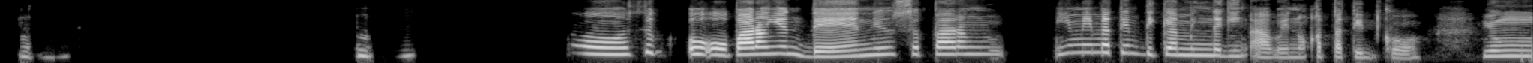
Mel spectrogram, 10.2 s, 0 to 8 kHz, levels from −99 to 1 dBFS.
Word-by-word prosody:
Mm. 200 -1 -21 1.9
Mm. 240 0 -12 1.1
Oh, 305 -3 +1
sup 380 -1 -6 0.2
oo, 300 -2 +2
parang 300 +2 +9
'yon 325 -5 -1
din, 225 +6 +2
'yong 305 +1 -7
sa - - -4
parang 315 0 -1 0.4
'yong 360 +4 -10
may 380 - -3
matindi 360 -4 -1
kaming 270 -2 -2
naging 235 -1 -4
away 185 -1 -4
no'ng 185 0 -13
kapatid 195 -3 -8
ko. 160 0 -11 0.4
'Yong, 235 +1 -5
275 Hz, 125 wpm, -21 LUFS, 215-315 Hz, 1.9 s, parang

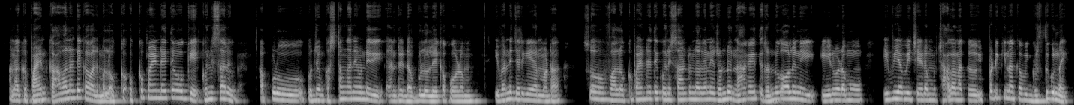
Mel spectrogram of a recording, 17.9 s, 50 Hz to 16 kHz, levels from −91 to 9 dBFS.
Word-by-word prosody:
ఆ - - -10
నాకు 160 0 -1
ప్యాంట్ 165 +5 +3
కావాలంటే 205 +9 +1
కావాలి. 165 -6 +2
మళ్ళీ - - +3
ఒక్క 145 - -6
ఒక్క 160 +8 -3
ప్యాంటైతే 225 0 +1
ఓకె, 210 -4 0 0.2
కొన్నిస్తారు. 200 +1 +1 0.5
అప్పుడు 185 +3 +2 0.5
కొంచెం 160 +2 0
కష్టంగానే 195 +6 -1
ఉండేది. 180 -5 +2 0.2
అంటే 150 +1 -1
డబ్బులు 150 +1 +2
లేకపోవడం 145 0 +1 0.5
ఇవన్నీ 170 +6 +1
జరిగేయనమాట. 160 -5 0 0.6
సో, 215 - -4 0.3
వాళ్ళొక్క 165 0 -1
ప్యాంటైతే 195 +2 0
కొన్నిస్తా 180 0 -1
అంటున్నారు 190 0 +1
కానీ 190 0 +1
2 190 +4 +4 0.2
నాకైతే, 200 +3 -2
2 165 +6 +2
కావాలని 200 -3 +3 0.3
ఏడవడము. 170 +1 +1 0.5
ఇవి, 200 +3 +1
అవి 195 -1 +1
చేయడము, 175 -1 0
చాలా 165 - 0
నాకు 170 -2 -4 0.2
ఇప్పటికి 225 +3 -4
నాకవి 185 -4 -1
గుర్తుకున్నాయి. 150 -1 +2
180 Hz, 130 wpm, -23 LUFS, 160-200 Hz, 0.6 s, 2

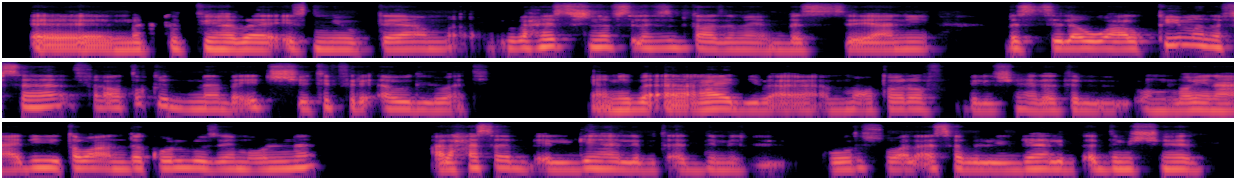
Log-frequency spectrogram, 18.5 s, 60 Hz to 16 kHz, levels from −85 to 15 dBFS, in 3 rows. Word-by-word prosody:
آآ 75 -1 +4
مكتوب 145 +2 -3
فيها 155 -2 +3
بقى 150 0 +3
اِسمي 150 -1 -1
وبتاع، 150 +2 +1
ما 155 0 -7 0.2
باحسش 190 +4 +4
نفس 185 -1 +2
الإحساس 170 +1 -1
بتاع 165 -2 -1
زمان، 145 -1 -5
بس 140 0 -1
يعني، 150 - 0 0.3
بس 160 +1 +1
لو 165 0 +5
على 155 0 +4
القيمة 225 +7 0
نفسها، 185 +2 +2
فأعتقد 180 +3 -5
ما 150 -1 -1
بقيتش 175 +4 +4
تفرِق 170 +4 -5
أوي 155 -1 +1
دلوقتي 145 0 -6 0.5
يعني، 140 0 -1
بقى 150 - +2 0.2
عادي 150 -2 +3
بقى، 135 - -3
مُعْتَرف 150 +2 -4
بالشهادات 140 +1 -3
الأونلاين 135 0 -3
عادي 170 +5 +2
طبعًا، 170 -2 +2
ده 165 - +2
كله 165 +1 0
زي 155 0 -1
ما 150 -1 -3
قلنا، 160 +5 0 0.6
على 145 - +4
حَسَب 170 0 +1
الجهة 155 +3 0
اللي 145 -1 0
بتقدم 140 +1 -7
الكورس، 170 - -7
وعلى 150 0 -1
حَسَب 160 -3 +1
الجهة 140 +2 +1
اللي 155 - 0
بتقدم 150 +2 -3
الشهادة. 150 -1 +2
155 Hz, 165 wpm, -23 LUFS, 145-165 Hz, 0.6 s, لو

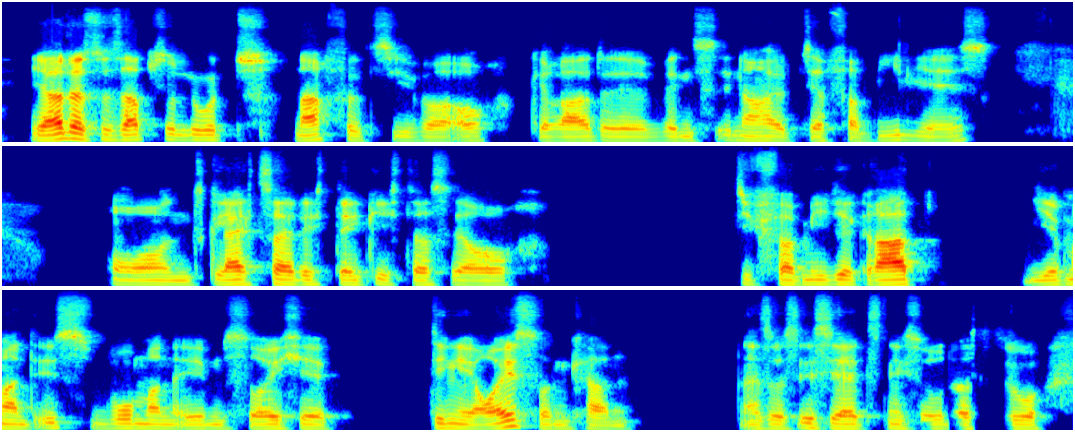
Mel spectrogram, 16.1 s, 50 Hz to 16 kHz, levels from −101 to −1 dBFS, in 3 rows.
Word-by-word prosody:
Ja, - - +10
das - - +8
ist 125 0 -5
absolut 125 -1 0
nachvollziehbar, 105 -2 -2
auch 105 +1 -5
gerade 100 0 -2
wenn's 100 -1 -7
innerhalb 105 -4 -4
der 100 - -4
Familie 110 +1 -8
ist. 110 - -7 0.9
Und 105 -2 -3
gleichzeitig 110 -1 +2
denke 110 +2 -2
ich, 115 - -8
dass 105 0 -3
ja 110 -1 -2
auch 100 0 -4 1.0
die - - -4
Familie 110 +1 -1
grad 115 +2 +9 0.5
jemand 110 -1 -2
ist, 125 -3 -4
wo 115 +1 -1
man 105 -2 -3
eben 100 0 -6
solche 105 - -2 0.5
Dinge 110 -4 0
äußern 105 -3 +3
kann. 95 -2 -5 0.5
Also, 100 +2 -5
es 100 +3 -6
ist 120 -1 -3
ja 110 - +2
jetzt 105 -1 -4
nicht 105 -1 -7
so, 110 +1 -6
dass 100 -1 -4
du 105 -1 -3
105 Hz, 150 wpm, -26 LUFS, 100-115 Hz, 1.0 s, Ja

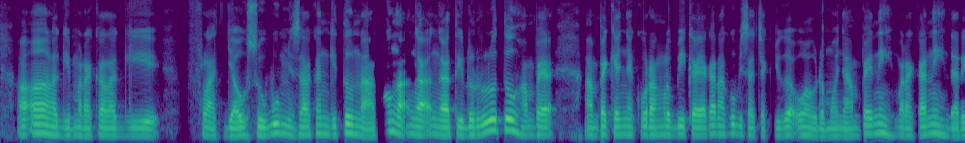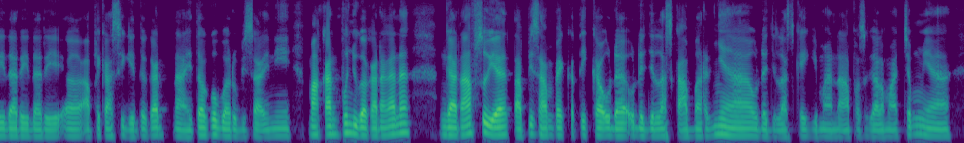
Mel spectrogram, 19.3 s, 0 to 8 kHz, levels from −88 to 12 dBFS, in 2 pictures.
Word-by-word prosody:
heeh, 140 0 +4
lagi 110 -1 -1
mereka 110 0 -2
lagi 110 0 -2 0.3
flight 110 -4 -3
jauh 110 0 +3
subuh 120 +5 +2
misalkan 120 +2 -1
gitu, 140 +4 +3
nah 105 -4 +1
kok 160 - -8
enggak 135 - +4
enggak 120 -2 +4
enggak 115 -1 +5
tidur 120 +1 +1
dulu 165 +7 +7
tuh 185 -1 +7
sampe 115 0 +1 0.3
sampe 110 +2 0
kayaknya 120 -2 -1
kurang 120 -1 +2
lebih 120 +1 0
kayak 115 -1 +2
kan 130 - +2
aku 140 - -5
bisa 120 -2 -3
cek 110 - -8
juga 120 +3 0
wah 115 -1 0
udah 100 -1 -3
mau 105 - -3
nyampe 105 +4 -2
nih 140 -5 -2
mereka 115 +1 -1
nih 140 -1 -1
dari 100 +1 -1
dar 100 - +2
dari, 100 -1 -3
eee, 100 0 -2
aplikasi - - -4
gitu 100 +2 -5
kan. 115 +2 +1 0.2
Nah, 95 - -1
itu - - -13
aku 120 +2 +1
baru 100 -2 0
bisa 95 -1 -3
ini. 105 +1 -6 0.2
Makan 120 +1 +4
pun 150 -1 +1
juga 120 -3 +4
kadang-kadang 125 +7 +2 0.3
nggak 115 -2 +5
nafsu 135 +5 +4
ya 115 0 +8
tapi 125 +2 -2
sampai 110 +1 +1
ketika 110 0 -2
udah 105 -1 +2
udah 105 - -2
jelas 105 0 -3
kabarnya 105 +3 -1
udah 100 -1 -4
jelas 95 0 -8
kayak 95 -1 -8
gimana 95 -1 -6
apa - - -14
segala 95 -2 -5
macemnya, 100 0 -5
110 Hz, 215 wpm, -25 LUFS, 100-120 Hz, 0.3 s, ya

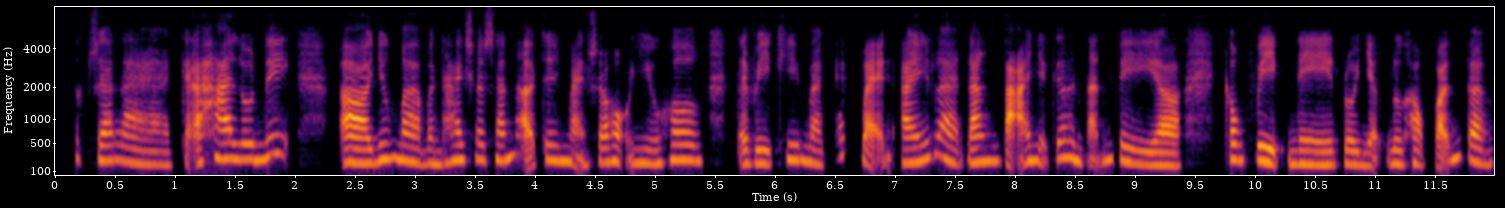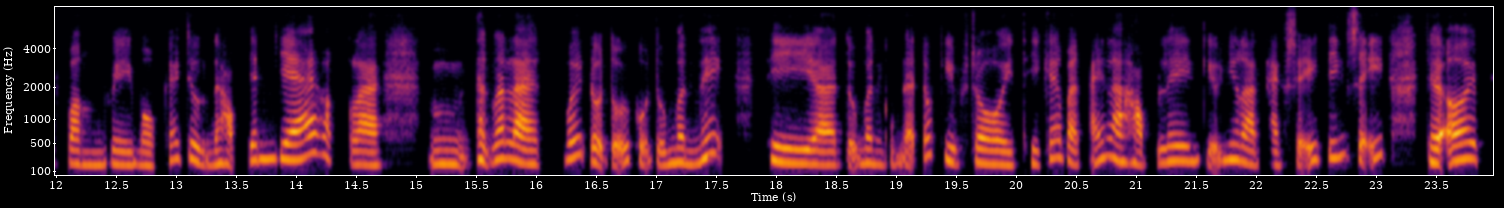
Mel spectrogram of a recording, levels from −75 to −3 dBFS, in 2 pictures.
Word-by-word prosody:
Thực 260 - -14
ra 230 0 -1
là 195 -5 -3 0.2
cả - - +2
hai 255 -1 +4
luôn 245 +1 -1
ấy. 320 +1 -4 0.4
Ờ, 205 -1 +7
nhưng 250 +2 -2
mà 225 -4 +2
mình 195 -1 -5
hay 235 +4 -1
so 240 0 -5
sánh 235 +2 -2
ở 325 - +2
trên 230 -2 -2
mạng 245 - -2
xã 210 +2 -1
hội 220 0 -2
nhiều 200 -1 -4
hơn 240 -1 0 0.3
tại 195 - -1
vì 195 -1 -2
khi 240 -2 -4
mà 205 -4 -2
các 285 +2 -11
bạn - - +2
ấy 210 +5 +1
là 250 -10 0
đăng 215 +2 +1
tải 225 - +5
những 230 0 -4
cái 260 +4 -4
hình 245 -4 -1
ảnh 235 +3 -3
về, 195 -6 -2
ờ, 170 -1 +4 0.4
công 245 -1 +2
việc 215 -5 +3
nè, 185 -1 -1
rồi 185 -1 -1
nhận 170 - -3
được 190 0 -4
học 195 -3 -1
bỗng 260 +3 +2
toàn 210 -6 +1
phần 180 -2 -1
về 180 -2 -2
một 175 -3 -1
cái 235 +2 -5
trường 225 -8 -2
đại 190 - -1
học - - +1
danh 250 +2 -1
giá 255 +5 +5
hoặc - - -2
là 180 -2 +4 0.4
ừm, 190 -1 -2
thật 240 - +2
ra 250 +3 +4
là 215 -7 +6 0.2
với 275 +5 0
độ - - +3
tuổi 220 - +1
của - - -2
tụi 175 -1 -3
mình 200 -1 0
ấy 285 +8 0 0.4
thì, 205 -3 +3
ờ, 180 -1 +5
tụi 180 - -5
mình 200 -2 -3
cũng - - -12
đã - - -1
tốt 295 +1 -4
nghiệp 220 -4 0
rồi 185 -3 +2
thì 195 - -6
các 260 +8 -4
bạn 185 -5 +2
ấy 225 +6 -2
là 250 -6 +4
học - - +1
lên, 225 +2 -1
kiểu - - -4
như 240 +1 -1
là, 195 -5 +3
thạc 180 0 -4
sĩ, 225 - -2
tiến 270 +3 -3
sĩ. 280 -1 -2 0.3
Trời 210 -3 +6
ơi! 250 +3 +7
220 Hz, 235 wpm, -23 LUFS, 190-245 Hz, 0.4 s, Ờ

